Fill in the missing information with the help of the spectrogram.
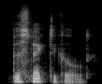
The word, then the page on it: bespectacled: Australian English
